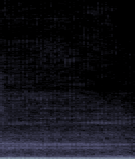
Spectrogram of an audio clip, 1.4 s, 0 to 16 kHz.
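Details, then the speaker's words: VW MK6 GTI after intake manifold replacement for P2015, first start after fuel line was off: steady petrol idle with a light fast tick on top; cause not yet known, owner wants it checked. "there's some tick going on"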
